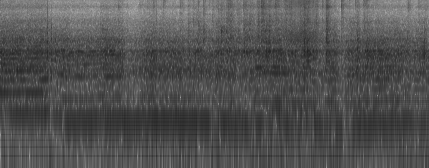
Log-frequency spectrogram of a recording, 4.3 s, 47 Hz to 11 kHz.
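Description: Honda Civic Type R EP3's 2.0-litre four-cylinder race engine running at high revs under load, heard inside the caged cabin. The pitch holds nearly steady, dipping slightly about half a second in.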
